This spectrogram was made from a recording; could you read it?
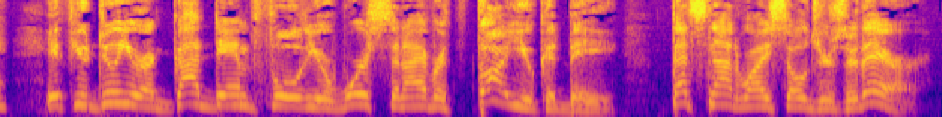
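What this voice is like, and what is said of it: Yelling. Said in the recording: “I'm yelling again”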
